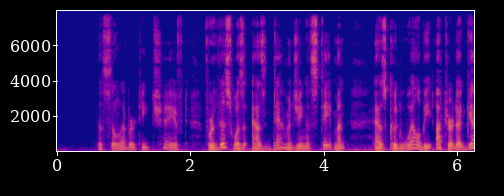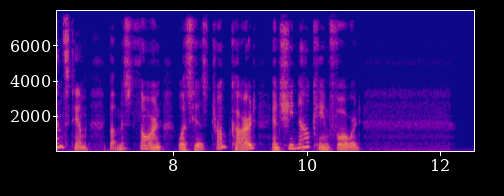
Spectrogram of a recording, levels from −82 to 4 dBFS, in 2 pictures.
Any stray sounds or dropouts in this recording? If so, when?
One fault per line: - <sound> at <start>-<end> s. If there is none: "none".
none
